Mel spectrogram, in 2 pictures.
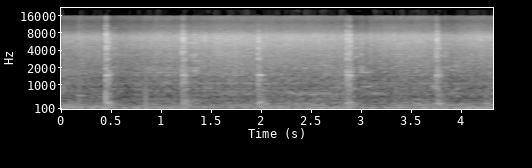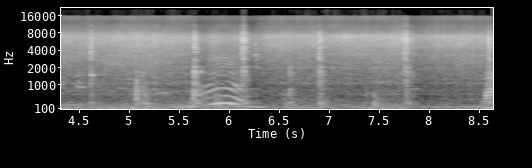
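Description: Small shrimp frying for a mung bean dish sizzle steadily in a pan, with repeated sharp clinks of a utensil stirring at a loose rhythm, close and alone without talk.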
